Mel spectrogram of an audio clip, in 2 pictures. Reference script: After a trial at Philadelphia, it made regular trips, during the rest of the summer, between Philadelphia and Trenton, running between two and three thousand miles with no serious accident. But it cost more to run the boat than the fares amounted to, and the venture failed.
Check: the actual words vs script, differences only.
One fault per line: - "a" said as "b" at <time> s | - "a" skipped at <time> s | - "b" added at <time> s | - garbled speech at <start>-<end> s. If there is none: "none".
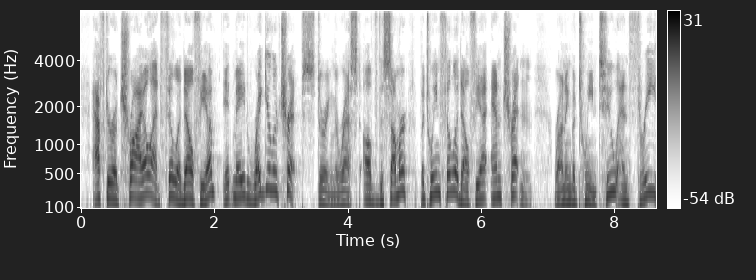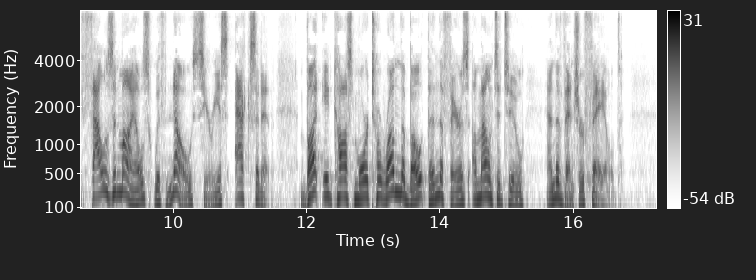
none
